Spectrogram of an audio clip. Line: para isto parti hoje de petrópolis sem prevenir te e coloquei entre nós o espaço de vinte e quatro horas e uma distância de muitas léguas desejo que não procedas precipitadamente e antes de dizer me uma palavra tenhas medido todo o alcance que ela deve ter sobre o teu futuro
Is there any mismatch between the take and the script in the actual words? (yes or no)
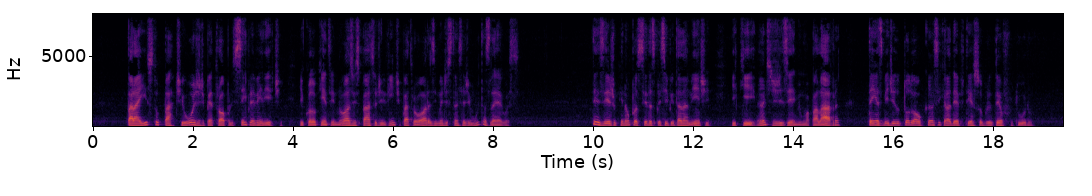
yes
